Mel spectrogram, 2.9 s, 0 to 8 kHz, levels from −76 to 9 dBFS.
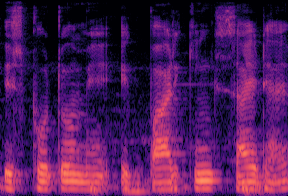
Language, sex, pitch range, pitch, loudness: Bhojpuri, male, 110-120 Hz, 115 Hz, -19 LUFS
